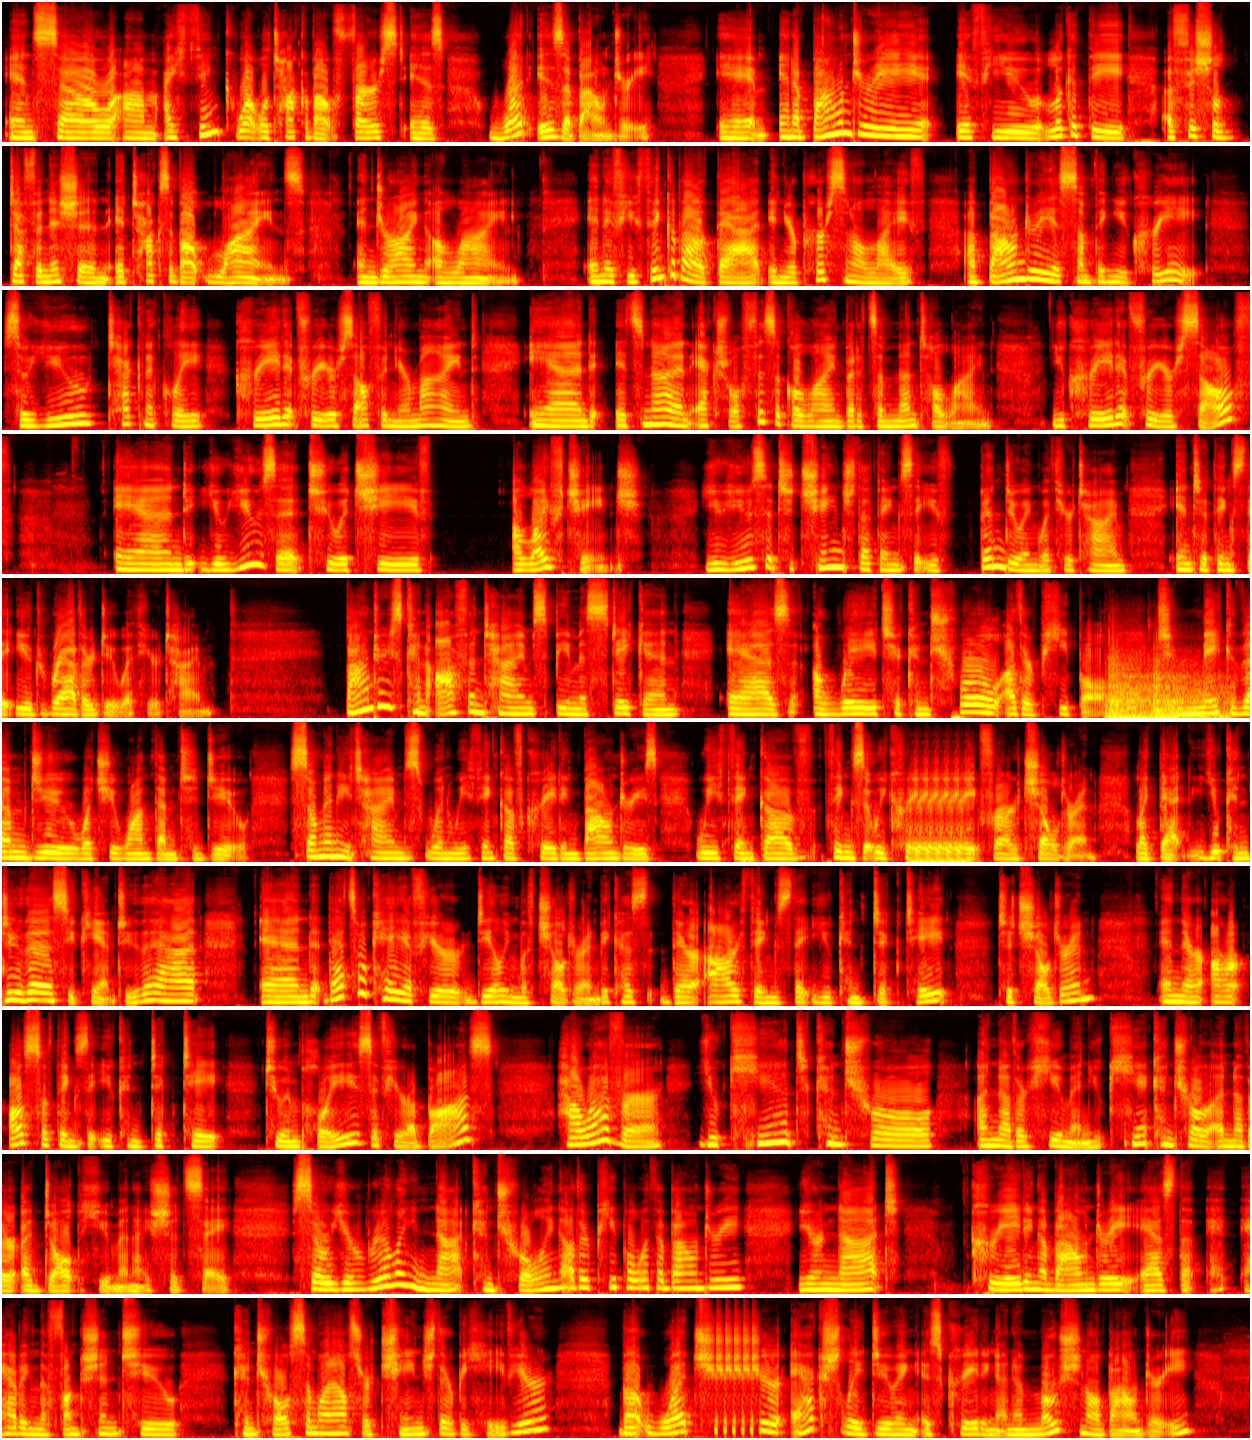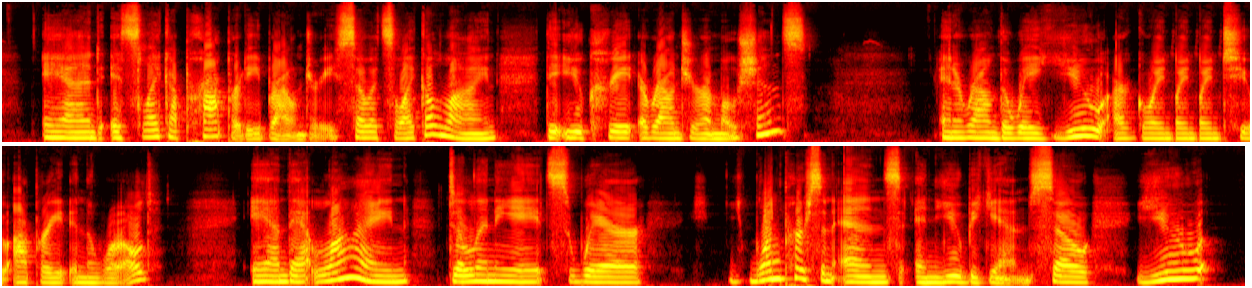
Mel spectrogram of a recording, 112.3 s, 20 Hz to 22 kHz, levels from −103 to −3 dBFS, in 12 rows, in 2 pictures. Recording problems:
distortion; slight; 10 dB below the speech
door banging; loud; at 46 s; peak 1 dB above the speech
audio stuttering; at 54 s, at 1:30 and at 1:42

